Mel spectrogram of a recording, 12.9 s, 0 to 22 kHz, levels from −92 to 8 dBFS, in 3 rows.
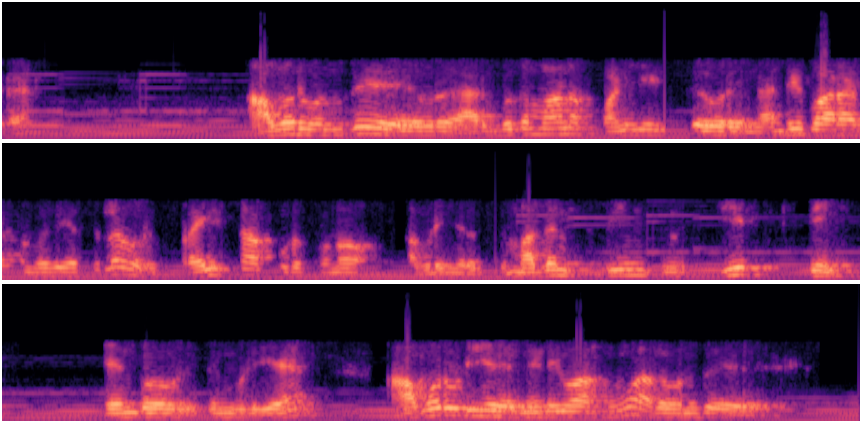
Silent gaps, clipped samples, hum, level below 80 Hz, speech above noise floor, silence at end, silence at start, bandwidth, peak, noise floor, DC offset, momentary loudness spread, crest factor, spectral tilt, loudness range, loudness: none; under 0.1%; none; -48 dBFS; 20 dB; 0 s; 0 s; 5.2 kHz; 0 dBFS; -36 dBFS; under 0.1%; 14 LU; 16 dB; -9.5 dB/octave; 4 LU; -16 LUFS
